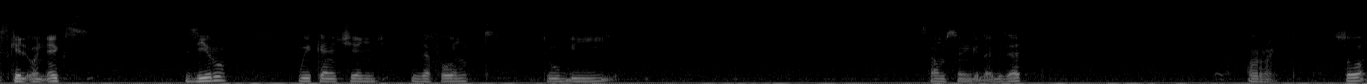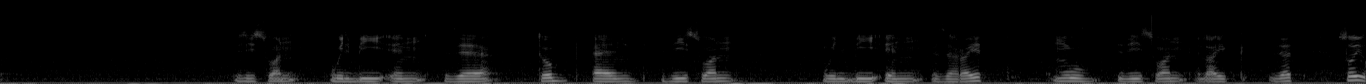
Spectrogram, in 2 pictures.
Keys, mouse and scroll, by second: 3.0 n, 4.3-7.1 drag, 12.9 n, 15.1-16.9 drag, 16.9-21.2 right drag, 21.2-22.4 middle drag, 22.4 click, 23.3-24.8 right drag, 24.8-26.7 middle drag, 26.7 right click, 27.0-27.3 middle drag.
